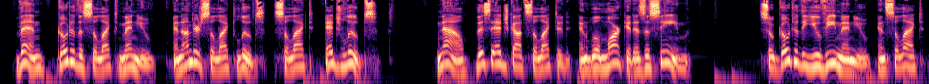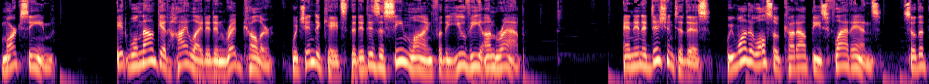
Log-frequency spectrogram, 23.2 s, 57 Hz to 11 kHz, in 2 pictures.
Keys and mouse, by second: 0.5-4.4 drag, 10.0-12.1 drag, 14.2 click, 17.8 ctrl+click, 18.7-20.8 drag, 23.0 click, 23.1-23.2 middle drag.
